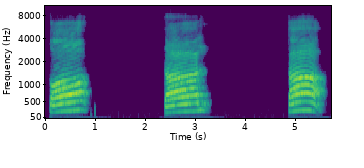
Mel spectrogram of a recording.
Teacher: नोके जबान और ऊपर के दरमियानी दांतों की जड़ से 3 हरूफ तो, दाल, ता निकलते हैं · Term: नितुई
